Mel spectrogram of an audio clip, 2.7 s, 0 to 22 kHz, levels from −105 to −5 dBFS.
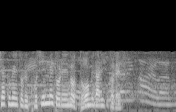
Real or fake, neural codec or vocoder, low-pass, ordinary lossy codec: real; none; 7.2 kHz; AAC, 16 kbps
